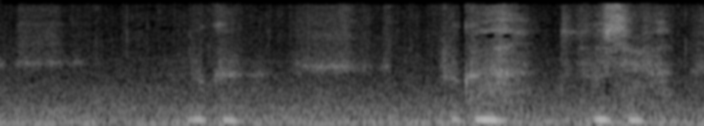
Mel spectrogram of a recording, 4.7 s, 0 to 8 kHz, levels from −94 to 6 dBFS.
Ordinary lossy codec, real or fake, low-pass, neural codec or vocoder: MP3, 32 kbps; real; 7.2 kHz; none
